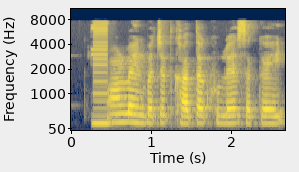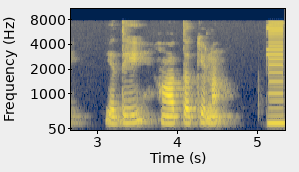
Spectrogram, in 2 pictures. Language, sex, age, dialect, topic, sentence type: Maithili, female, 18-24, Bajjika, banking, question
